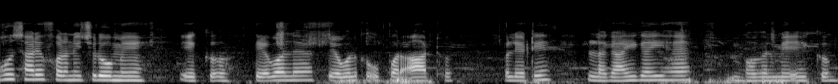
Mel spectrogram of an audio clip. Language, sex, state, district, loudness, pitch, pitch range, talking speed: Hindi, female, Bihar, West Champaran, -19 LUFS, 185 Hz, 175-200 Hz, 130 wpm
